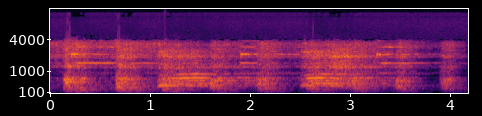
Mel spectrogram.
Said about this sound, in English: Hear that? It's a freight train pulling out of the departure yard of a terminal headed for points beyond.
